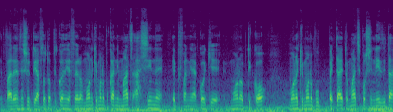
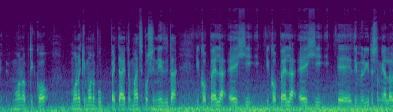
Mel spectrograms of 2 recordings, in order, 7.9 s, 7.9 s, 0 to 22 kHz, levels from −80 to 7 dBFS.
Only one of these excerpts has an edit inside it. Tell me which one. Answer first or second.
second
